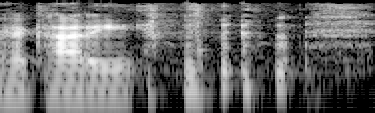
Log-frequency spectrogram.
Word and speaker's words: Hecate: Demeter, Hecate, if I want to say it like the Mexican beer, Hecate, Aphrodite, love, beauty, pleasure, passion, goddess of appetites.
